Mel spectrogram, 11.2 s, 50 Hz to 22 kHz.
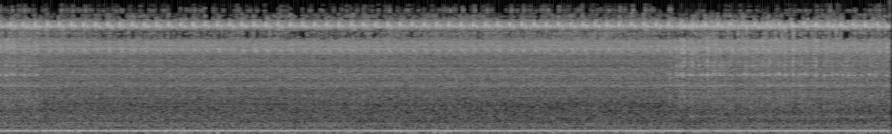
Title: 2015 Jeep JK 128k miles has strange noise in the engine bay that comes on intermittently. Help pls!!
